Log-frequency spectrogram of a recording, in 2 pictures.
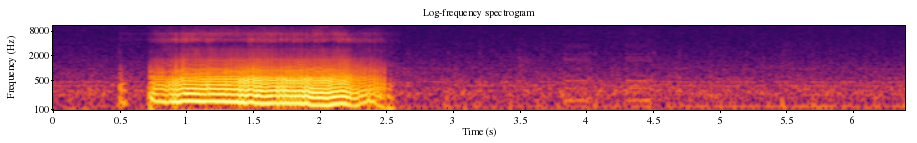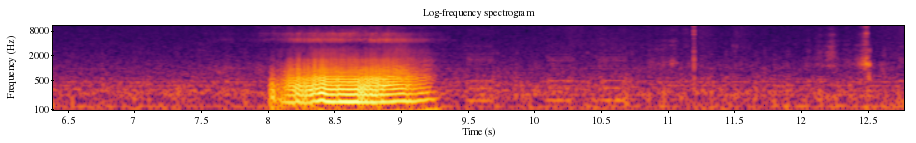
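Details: Female Cavalier King Charles Spaniel dozing on a couch back with a Siamese cat napping nearby; two drawn-out, grating snores roughly seven seconds apart, faint clicks near the end.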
